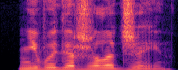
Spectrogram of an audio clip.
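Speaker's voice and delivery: plain reading voice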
